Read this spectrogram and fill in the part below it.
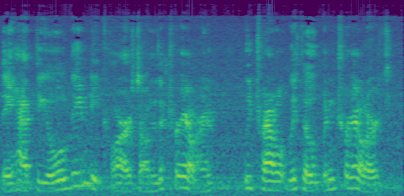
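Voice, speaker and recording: A woman's voice: fairly low pitch, fairly quick. A woman in her seventies with a Pennsylvania Dutch accent, chatting and rambling through family stories as a grandmother being interviewed at home. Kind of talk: casual family storytelling. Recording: distant mic with clear background noise.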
